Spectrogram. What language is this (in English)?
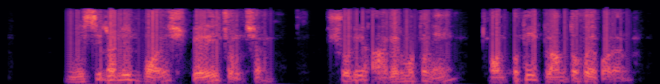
Bangla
